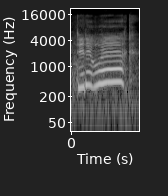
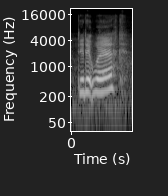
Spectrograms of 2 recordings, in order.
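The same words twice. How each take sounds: First: Squeaky high, worried repeat of the question; high anxious repeat. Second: Said in the usual way. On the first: Real, not acted. Streamer squeaks the question again at a high pitch. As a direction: pitch it way up in hope.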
